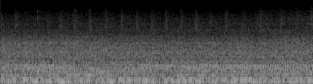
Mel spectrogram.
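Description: Dark, tense orchestral music from a sampled virtual string orchestra. Low strings play rapid repeated notes under held chords.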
